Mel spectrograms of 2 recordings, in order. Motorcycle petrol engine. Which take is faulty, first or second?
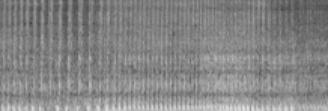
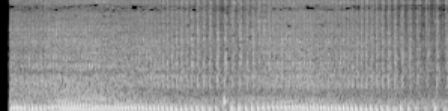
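second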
